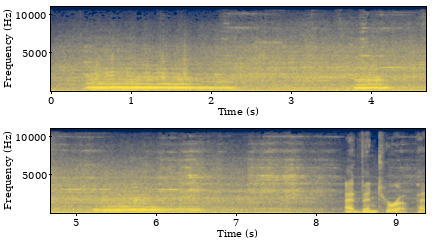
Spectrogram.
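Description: A passing train rumbles steadily.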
